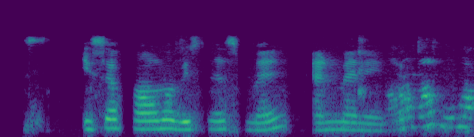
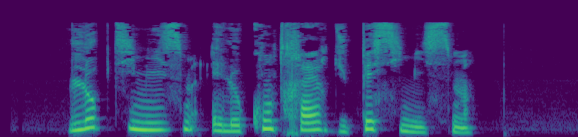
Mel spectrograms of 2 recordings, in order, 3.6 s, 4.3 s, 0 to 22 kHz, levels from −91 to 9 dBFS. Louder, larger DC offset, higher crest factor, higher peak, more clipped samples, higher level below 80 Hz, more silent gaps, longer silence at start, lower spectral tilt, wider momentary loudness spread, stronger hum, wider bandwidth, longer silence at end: second, -30 LUFS vs -21 LUFS; neither; about the same, 20 dB vs 18 dB; second, -12 dBFS vs -4 dBFS; neither; second, -76 dBFS vs -66 dBFS; neither; second, 0.2 s vs 0.5 s; second, -2 dB/octave vs -5 dB/octave; first, 12 LU vs 7 LU; neither; second, 7.6 kHz vs 11.5 kHz; second, 0 s vs 0.8 s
